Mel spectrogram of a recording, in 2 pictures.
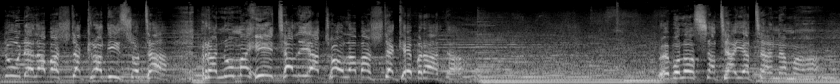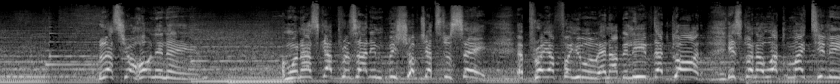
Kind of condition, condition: setting, large echoing room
